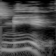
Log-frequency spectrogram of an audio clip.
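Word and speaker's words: Freiermuth: So Pat Fryermuth. Of the Steelers. – It's Meath. – Is that just how Pittsburgh people say it? – It's just pronounced Meath.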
